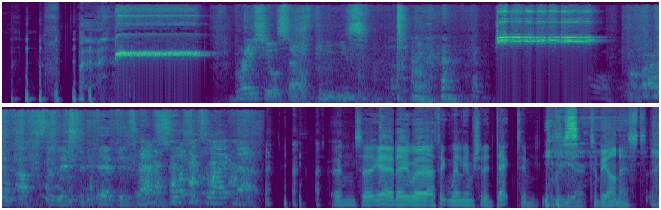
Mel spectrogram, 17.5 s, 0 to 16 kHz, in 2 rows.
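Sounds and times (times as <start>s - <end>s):
laughter: 0.0s - 1.6s, 5.1s - 6.6s, 8.4s - 13.4s, 16.0s - 17.5s
speech: 0.3s - 1.3s, 3.2s - 6.4s, 9.0s - 12.4s, 13.2s - 17.5s
ship steam whistle blast: 1.5s - 2.8s, 6.6s - 8.0s.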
